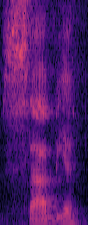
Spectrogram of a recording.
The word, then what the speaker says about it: sábia: Se fizermos cair o acento na primeira sílaba, teremos a palavra sábia, ou seja, teremos um adjetivo.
